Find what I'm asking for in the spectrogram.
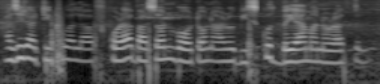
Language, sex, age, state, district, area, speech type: Assamese, female, 18-30, Assam, Kamrup Metropolitan, urban, read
